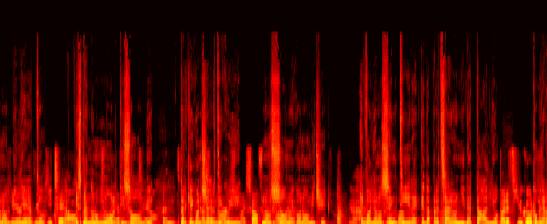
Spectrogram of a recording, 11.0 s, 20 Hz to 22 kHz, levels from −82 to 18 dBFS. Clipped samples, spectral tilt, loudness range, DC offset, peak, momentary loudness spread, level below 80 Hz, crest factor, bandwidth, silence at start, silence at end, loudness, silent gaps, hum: under 0.1%; -5 dB/octave; 1 LU; under 0.1%; -4 dBFS; 6 LU; -58 dBFS; 18 dB; 19 kHz; 0 s; 0 s; -22 LUFS; none; none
